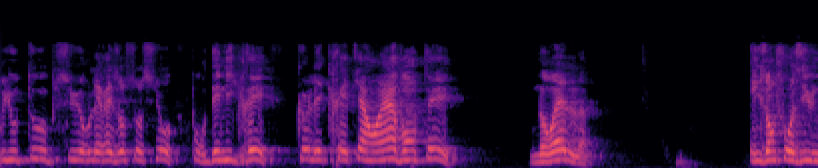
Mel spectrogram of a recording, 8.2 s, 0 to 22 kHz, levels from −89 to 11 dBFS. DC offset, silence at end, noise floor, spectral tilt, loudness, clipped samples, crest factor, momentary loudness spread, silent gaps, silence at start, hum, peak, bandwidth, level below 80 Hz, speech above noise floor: under 0.1%; 0 s; -83 dBFS; -5.5 dB/octave; -31 LUFS; under 0.1%; 20 dB; 11 LU; none; 0 s; none; -12 dBFS; 7.8 kHz; -78 dBFS; 53 dB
